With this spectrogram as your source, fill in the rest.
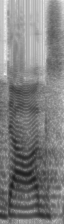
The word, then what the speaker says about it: dogs: Et ça, c'est une voyelle longue. C'est pas dogs, c'est dogs.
